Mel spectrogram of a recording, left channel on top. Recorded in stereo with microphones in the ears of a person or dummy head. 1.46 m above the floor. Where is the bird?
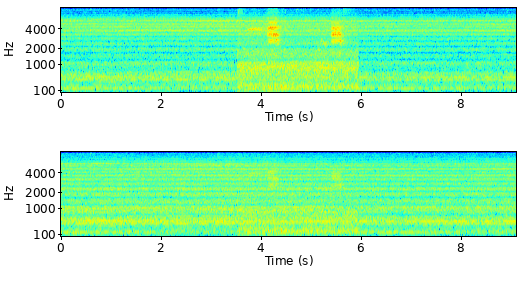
50° left (ahead or behind).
